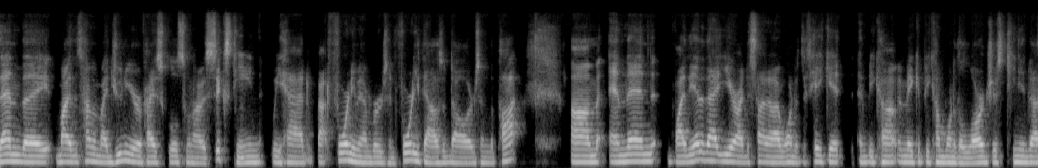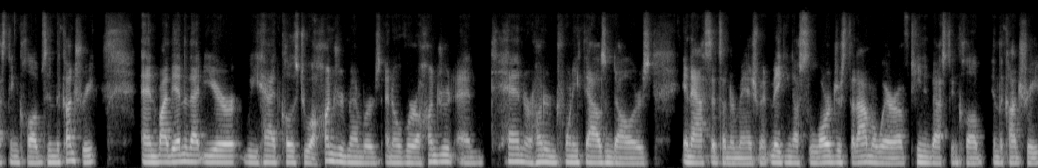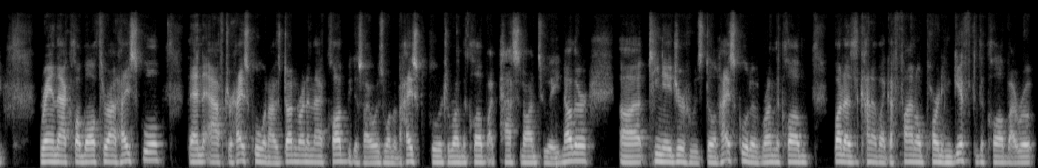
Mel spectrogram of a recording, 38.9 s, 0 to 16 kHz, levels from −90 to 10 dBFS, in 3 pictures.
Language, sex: English, male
